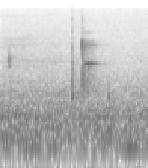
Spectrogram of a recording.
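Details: A soft click and short electronic beep in a quiet room as a key is pressed on a Sigma Spectrum infusion pump keypad during alteplase setup: keypad beep.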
